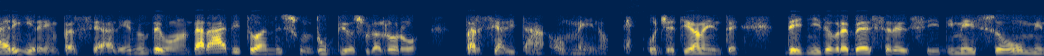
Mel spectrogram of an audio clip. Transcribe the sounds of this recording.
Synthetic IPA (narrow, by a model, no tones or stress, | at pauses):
aɾiːɾeimpa̰rt̪sja̰ːlienːond̪ɛːvonod̪aːɾaːd̪it̪oanːesːund̪ubːjosulːalɔːɾo | parsjalit̪a̰o̰mːḛːno̰eod͡ʒːet̪ːivament̪ed̪eʎːid̪ovɾɛbːeɛsːeɾesid̪imesːoumːi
